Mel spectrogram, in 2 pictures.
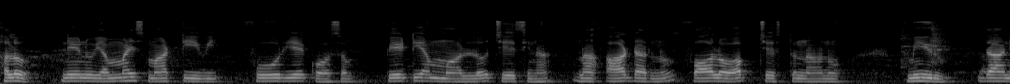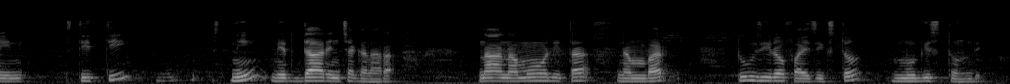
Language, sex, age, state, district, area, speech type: Telugu, male, 18-30, Andhra Pradesh, Bapatla, urban, read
